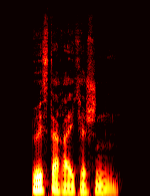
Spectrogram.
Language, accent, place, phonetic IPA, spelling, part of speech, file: German, Germany, Berlin, [ˈøːstəʁaɪ̯çɪʃn̩], österreichischen, adjective, De-österreichischen.ogg
- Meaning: inflection of österreichisch: 1. strong genitive masculine/neuter singular 2. weak/mixed genitive/dative all-gender singular 3. strong/weak/mixed accusative masculine singular 4. strong dative plural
